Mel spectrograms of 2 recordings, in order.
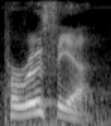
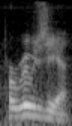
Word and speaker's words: parousia: All right, so the word Advent in the New Testament is actually a word called parousia. That's how it's pronounced, parousia.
